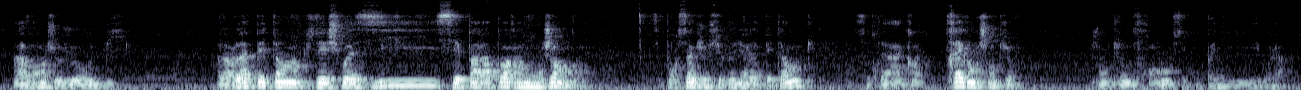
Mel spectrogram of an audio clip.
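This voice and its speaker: A man speaks fairly slowly in a fairly high pitch, with lively intonation, big swings in loudness, and long, frequent pauses. Audible room echo and noticeable background noise are present. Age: 60s. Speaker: petanque referee and youth coach. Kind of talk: interview. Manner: halting.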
